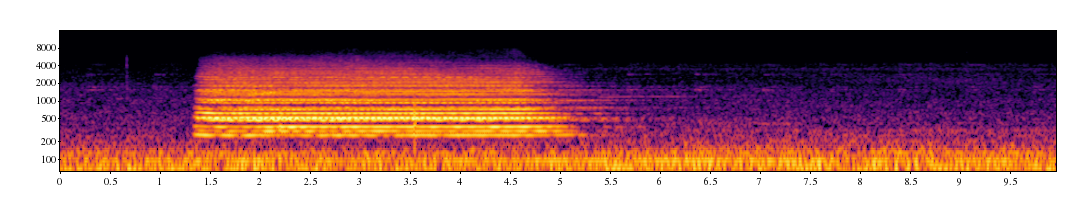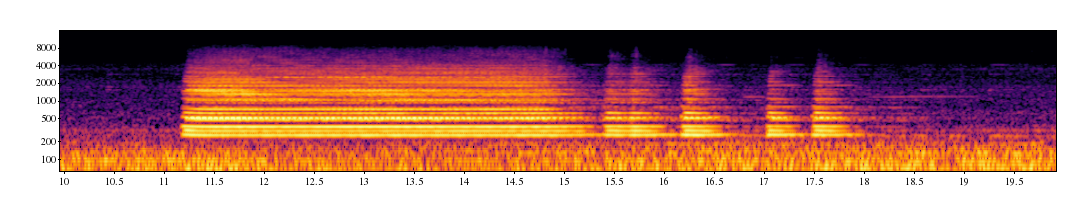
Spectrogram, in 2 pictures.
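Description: CSX freight locomotive's multi-chime air horn: two long blasts several seconds apart, then a quick string of short toots. Under the horn, the locomotives' diesel engines rumble.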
